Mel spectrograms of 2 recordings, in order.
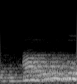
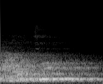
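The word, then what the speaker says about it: أعوذ: Baca taut auzubillahiminasyaitanirrajim. Audu bukan azu gitu kan.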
